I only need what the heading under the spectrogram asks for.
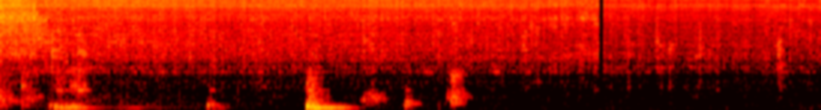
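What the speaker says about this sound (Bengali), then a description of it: "এখন এই তেলের উপরে প্রথমে আলুটা আমি ভেজে নেব।" Small potatoes, put into oil that was just used to fry rohu fish, give off a steady, loud hiss of frying that continues through the whole stretch. Occasional clinks and stirring knocks rise above it, and no one speaks.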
